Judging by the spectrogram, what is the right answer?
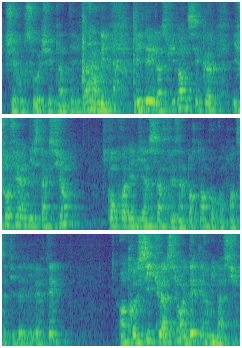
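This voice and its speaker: A Frenchman in his sixties delivers a public philosophy lecture, digressing often, speaking emphatically and tossing asides to the audience. His voice is mid-range at a moderate pace, with a bit of hiss or hum. The lecture hall is very echoey, and he is picked up from far away.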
